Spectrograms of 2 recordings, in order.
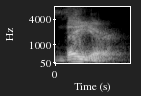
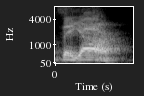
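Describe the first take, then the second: First: They and are are joined into one syllable. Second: They and are are said as separate words.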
